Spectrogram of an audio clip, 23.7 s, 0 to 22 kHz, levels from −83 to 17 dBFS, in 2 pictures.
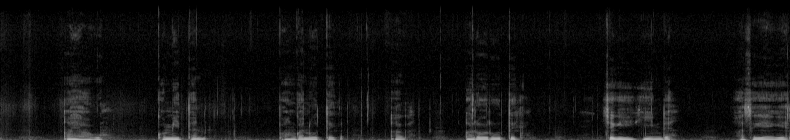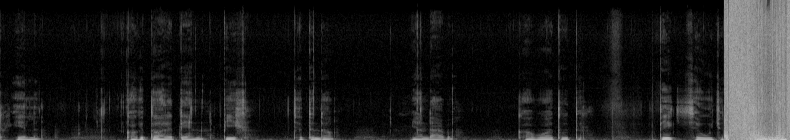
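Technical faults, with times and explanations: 22.71–23.71 s, samples built from the wrong bytes: for the final second of the speech the bytes of each sample are assembled incorrectly, so the rapidly fluctuating low-order bits land in the high-order positions and the sound becomes loud, harsh broadband noise.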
